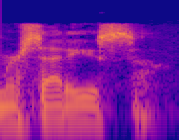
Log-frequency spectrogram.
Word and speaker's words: Mercedes: Mercedes is supposed to be Mercedes.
